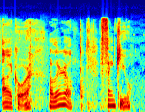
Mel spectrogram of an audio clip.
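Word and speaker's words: Ichor: trle chalice I can fill it with magical I or ier I think that's how you pronounce it um oh he says it it's that's pronounced iore oh there you go thank you thank you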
